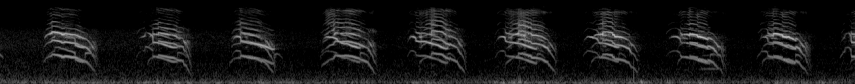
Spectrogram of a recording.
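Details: Newborn kitten calling for its mother, steady high meows falling in pitch, repeated roughly every second, about nine in eight seconds, in a quiet setting.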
